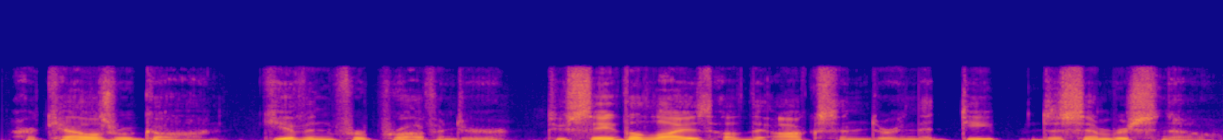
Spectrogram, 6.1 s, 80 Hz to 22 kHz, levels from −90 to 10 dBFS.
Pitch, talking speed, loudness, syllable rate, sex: 120 Hz, 175 wpm, -19 LUFS, 5.2 syllables/s, male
